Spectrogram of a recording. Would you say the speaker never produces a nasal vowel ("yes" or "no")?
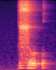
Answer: yes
